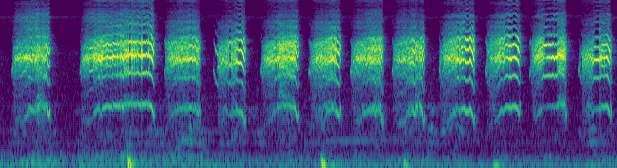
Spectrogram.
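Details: Juvenile long-tailed shrike gives harsh, raspy, buzzy calls repeated about twice a second. Each call is a noisy broadband burst with a slight downward curve, in a steady series of eleven calls over low background rumble.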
